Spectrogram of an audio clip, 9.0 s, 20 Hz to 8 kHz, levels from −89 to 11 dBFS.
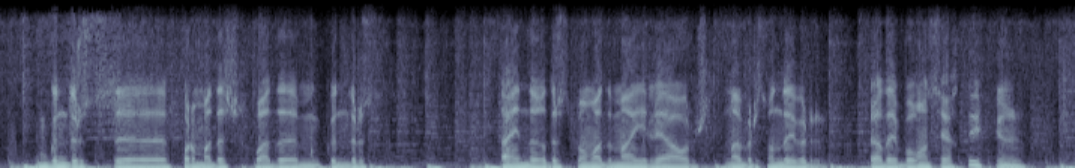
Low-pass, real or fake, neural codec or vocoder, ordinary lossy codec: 7.2 kHz; real; none; Opus, 32 kbps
